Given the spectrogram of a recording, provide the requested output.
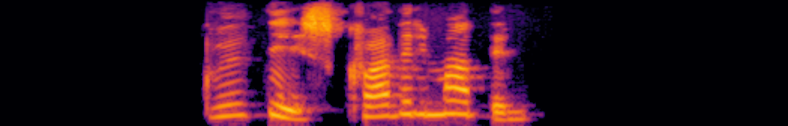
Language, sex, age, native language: Icelandic, female, 30-39, Icelandic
